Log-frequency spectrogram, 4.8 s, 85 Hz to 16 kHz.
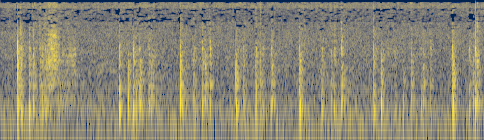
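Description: Long fingernails tap and scratch the top and edge of a closed, hollow, medium-sized white cardboard tablet box resting on a fur rug. The result is a string of short, dry, hollow taps with a low-mid thump around 250 Hz, separated by soft papery scratching.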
